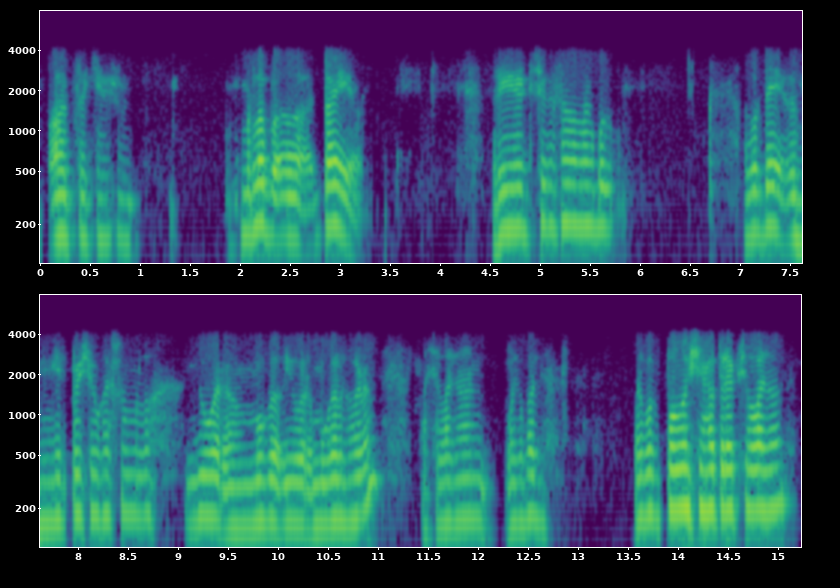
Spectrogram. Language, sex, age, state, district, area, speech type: Kashmiri, male, 30-45, Jammu and Kashmir, Srinagar, urban, conversation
